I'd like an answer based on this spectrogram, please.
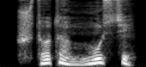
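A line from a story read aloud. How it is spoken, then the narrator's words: Quiet question. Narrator (Russian): спросил Пелка негромко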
